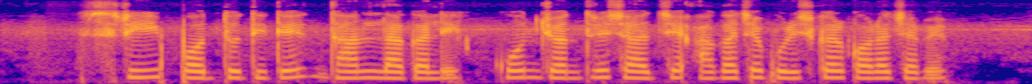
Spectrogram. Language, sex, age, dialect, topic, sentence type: Bengali, female, 18-24, Northern/Varendri, agriculture, question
